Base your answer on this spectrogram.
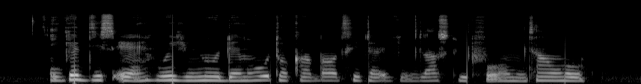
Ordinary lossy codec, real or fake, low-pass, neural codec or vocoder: none; real; 10.8 kHz; none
